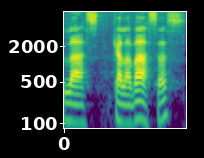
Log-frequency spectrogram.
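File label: "squash", vegetable; Multi-Lingual Talking Picture Dictionary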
